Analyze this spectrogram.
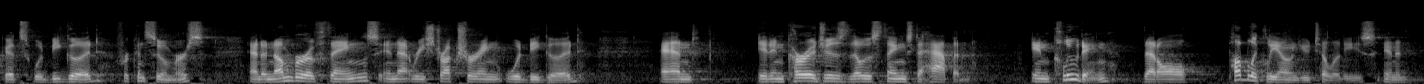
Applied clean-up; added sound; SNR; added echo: none; none; none; none.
